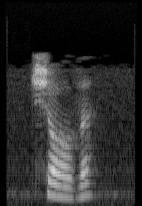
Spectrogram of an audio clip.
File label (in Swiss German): "schawe", alsace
